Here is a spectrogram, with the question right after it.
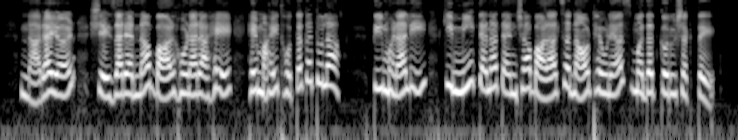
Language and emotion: Marathi, happy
